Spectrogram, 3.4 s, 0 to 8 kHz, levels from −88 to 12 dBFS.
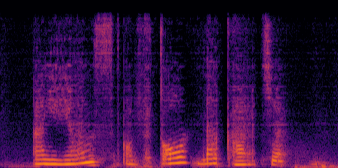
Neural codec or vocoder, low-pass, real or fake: codec, 44.1 kHz, 0.9 kbps, DAC; 7.2 kHz; fake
